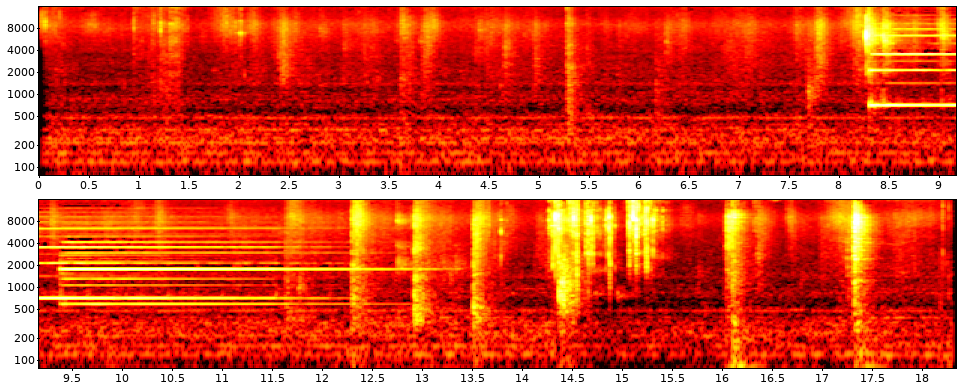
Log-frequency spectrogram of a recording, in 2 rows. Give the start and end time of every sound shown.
8.3s-13.5s: bell ringing
12.3s-14.0s: footsteps
14.3s-15.5s: keys

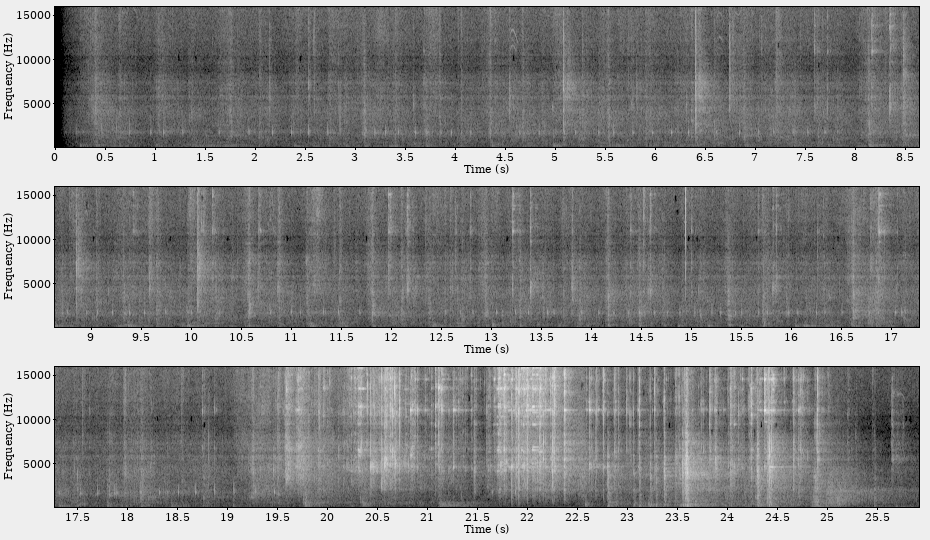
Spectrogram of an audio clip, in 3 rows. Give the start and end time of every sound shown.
0.1s-21.3s: footsteps
19.5s-25.2s: keys
23.1s-25.2s: door

